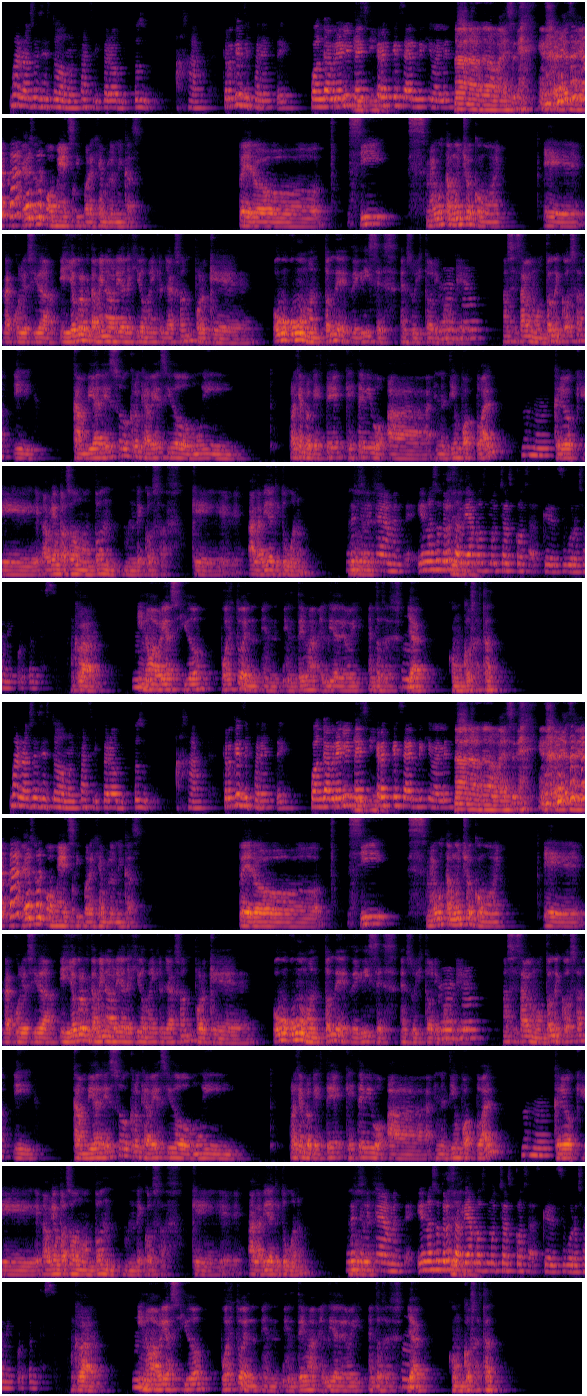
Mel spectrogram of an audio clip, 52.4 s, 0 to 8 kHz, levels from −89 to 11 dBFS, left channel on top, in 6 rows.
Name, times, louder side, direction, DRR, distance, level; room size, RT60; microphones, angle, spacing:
voice 1, 0.1-2.2 2.6-3.1 3.3-4.4 4.6-6.9 8.1-9.4 24.0-24.6 34.0-34.5 40.1-44.2 45.7-46.0 49.7-49.9, right 2 dB, 35° right, 1 dB, 0.4 m, -32 dB
voice 2, 5.3-5.6 6.8-8.8 9.0-10.8 12.3-13.5 13.9-14.5 14.8-16.2 16.9-21.2 21.5-24.5 25.0-26.7 27.3-29.7 30.5-33.6 34.5-39.5 40.2-40.6 41.7-41.9 44.7-45.2 45.7-46.7 47.0-50.1 50.5-51.1, right 1 dB, 5° left, -3 dB, 1.4 m, -32 dB
3.7 x 2.3 x 2.2 m, 0.42 s
head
